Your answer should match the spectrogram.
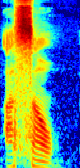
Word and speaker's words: Ação: A-C und dann ein weiteres C, das man hört. Ausgesprochen wird es aber Ação. Bedeutet, der stumme Konsonant C verschwindet jetzt einfach.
